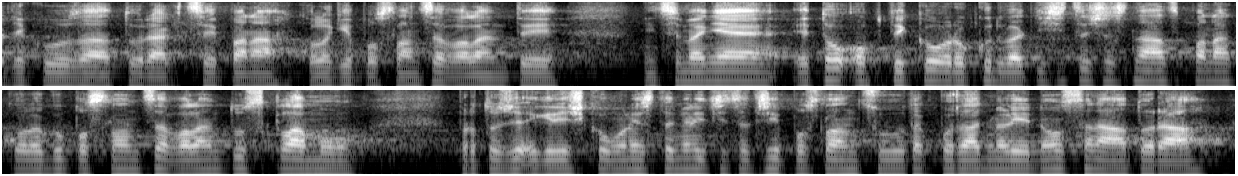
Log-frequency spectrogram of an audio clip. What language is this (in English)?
Czech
